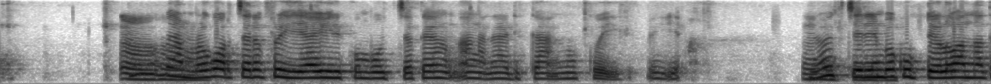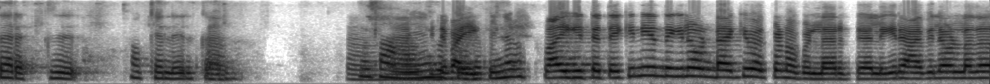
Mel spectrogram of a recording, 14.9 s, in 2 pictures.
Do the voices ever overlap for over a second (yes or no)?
no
